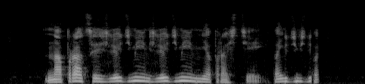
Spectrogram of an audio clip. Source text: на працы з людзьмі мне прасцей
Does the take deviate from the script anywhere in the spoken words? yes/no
yes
